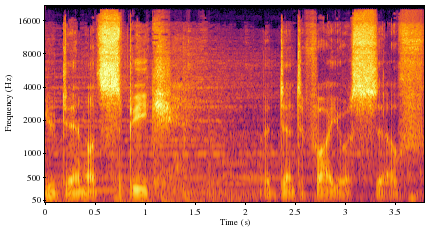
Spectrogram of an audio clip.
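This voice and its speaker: A man bellows in a put-on character voice at a fairly slow pace. Clear music plays in the background. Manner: commanding, imposing.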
